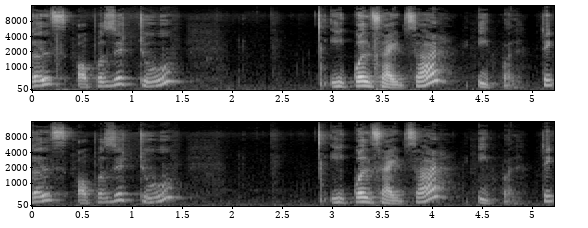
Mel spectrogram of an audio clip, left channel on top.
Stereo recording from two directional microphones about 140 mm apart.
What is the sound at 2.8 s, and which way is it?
A woman's voice, 40° left (ahead or behind).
